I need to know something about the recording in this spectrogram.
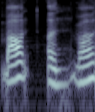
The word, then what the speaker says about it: mountain: Anyway, 어쨌든 간에 mountain 하셔도 좋지만 더 고급 발음하고 싶다 하면 mountain 하고 딱 끊고 mountain. mountain, mountain, mountain, mountain, mountain 이렇게 되죠?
